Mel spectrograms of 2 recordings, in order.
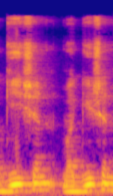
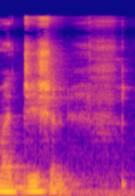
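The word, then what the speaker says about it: magician: यभ देख रहे हैं जी के बाद आई आ रहा है तो इसकी आवाज गाफ नहीं होगी बल्कि इसकी आवाज जीम होगी तो इसको मैं कह रहा हूं इसको मैं गश मशन नहीं पढ़ रहा मैं इसको पढ़ रहा हूं मैजिशन तो मैजिशिन कहते हैं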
